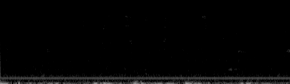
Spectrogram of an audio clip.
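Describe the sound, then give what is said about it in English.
An eraser rubs across a small whiteboard in a few quick scrubbing strokes. The swiping is faint and papery, with a steady low hum underneath. “I need to get my uh, little whiteboard doohickey back here. And uh, let's erase all these things.”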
